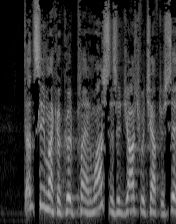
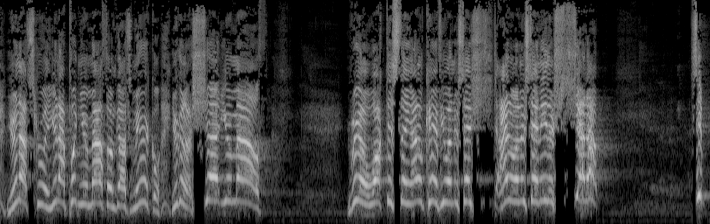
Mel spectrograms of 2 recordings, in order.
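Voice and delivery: higher, louder stern commander's shout; Joshua shouting; 8 semitones higher, 6 dB louder than usual. Retold or imitated. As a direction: bark orders at the grumbling people. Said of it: "I just imagine Joshua".

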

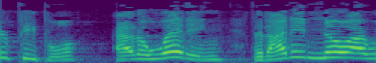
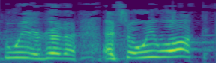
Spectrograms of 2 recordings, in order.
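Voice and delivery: usual speaking voice

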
